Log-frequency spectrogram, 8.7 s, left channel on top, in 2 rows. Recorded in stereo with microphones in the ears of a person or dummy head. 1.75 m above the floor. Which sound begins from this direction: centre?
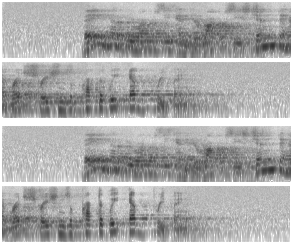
A man speaking, at 1.2 s.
